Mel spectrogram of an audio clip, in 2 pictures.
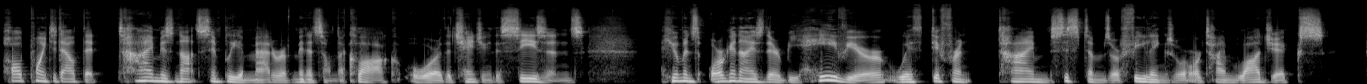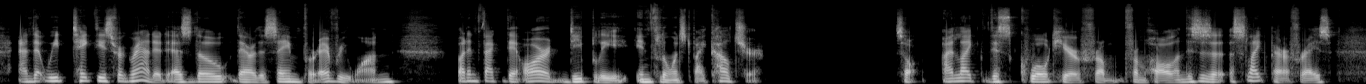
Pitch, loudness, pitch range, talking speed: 125 Hz, -19 LUFS, 105-145 Hz, 165 wpm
